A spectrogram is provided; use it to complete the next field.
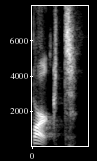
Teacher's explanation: A cat meows, a dog barks. Now, because this is the end of the sentence, I'll pronounce that T more, barked. But in a natural sentence, if barked was in the middle of a sentence, it would be a very soft T.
